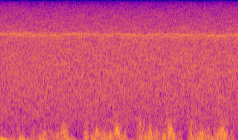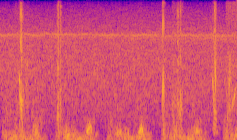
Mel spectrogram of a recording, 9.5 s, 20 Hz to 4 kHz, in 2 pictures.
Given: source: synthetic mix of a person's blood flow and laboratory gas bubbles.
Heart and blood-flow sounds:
Doppler ultrasound of blood flow; precordium
5.05-5.38 s: bubbles
5.88-6.04 s: bubbles
7.99-8.10 s: bubbles
8.20-8.44 s: bubbles
9.00-9.16 s: bubbles
9.28-9.51 s: bubbles
From the record:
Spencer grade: 2 (many but less than half of the cardiac periods contain bubble signals, singularly or in groups); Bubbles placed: only in the low amplitude regions of the cardiac cycle

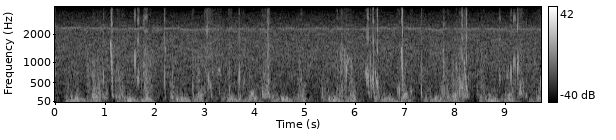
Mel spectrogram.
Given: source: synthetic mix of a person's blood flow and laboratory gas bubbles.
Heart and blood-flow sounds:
Doppler ultrasound of blood flow; precordium
0.00-0.02 s: bubbles
0.62-1.40 s: bubbles
1.56-1.95 s: bubbles
2.15-2.25 s: bubbles
2.28-2.40 s: bubbles
2.74-2.81 s: bubbles
2.98-3.33 s: bubbles
3.45-3.55 s: bubbles
3.65-3.83 s: bubbles
4.10-4.33 s: bubbles
4.90-4.96 s: bubbles
5.30-5.42 s: bubbles
5.61-6.03 s: bubbles
6.17-6.52 s: bubbles
6.82-7.02 s: bubbles
7.08-7.17 s: bubbles
7.30-7.38 s: bubbles
7.69-8.31 s: bubbles
8.43-8.65 s: bubbles
8.87-8.93 s: bubbles
9.07-9.46 s: bubbles
9.59-9.73 s: bubbles
From the record:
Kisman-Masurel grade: 242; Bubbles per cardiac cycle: several, 3 to 8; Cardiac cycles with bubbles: 100%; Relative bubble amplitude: moderate (0.250 to 0.450); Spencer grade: 3 (all of the cardiac periods contain showers or single bubble signals, but not dominating or overriding the cardiac motion signals); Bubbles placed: only in the low amplitude regions of the cardiac cycle

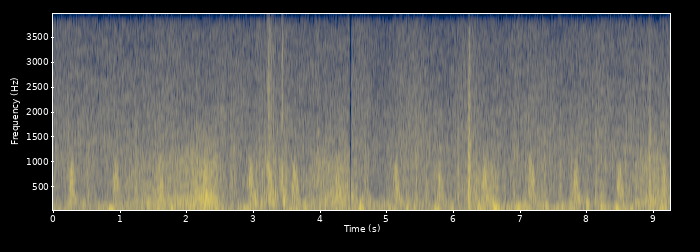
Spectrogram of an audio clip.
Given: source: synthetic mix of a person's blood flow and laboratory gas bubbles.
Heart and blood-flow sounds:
Doppler ultrasound of blood flow; subclavian vein
2.99-3.59 s: bubbles
From the record:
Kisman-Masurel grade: 211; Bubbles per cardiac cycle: several, 3 to 8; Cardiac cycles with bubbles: 1 to 10%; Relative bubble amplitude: barely perceptible (0.100 to 0.250); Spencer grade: 1 (occasional bubble signal discernible with the cardiac motion signal, with majority of cardiac periods free of bubbles); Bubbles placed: anywhere in the cardiac cycle

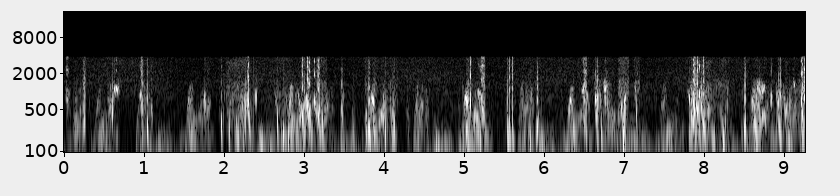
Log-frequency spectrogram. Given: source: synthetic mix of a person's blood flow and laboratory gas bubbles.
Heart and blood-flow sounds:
Doppler ultrasound of blood flow; precordium
0.02-0.27 s: bubbles
0.53-0.71 s: bubbles
0.94-1.12 s: bubbles
1.73-1.84 s: bubbles
1.94-2.43 s: bubbles
2.62-2.85 s: bubbles
2.88-3.29 s: bubbles
3.45-3.52 s: bubbles
3.59-3.65 s: bubbles
3.75-4.18 s: bubbles
5.02-5.34 s: bubbles
5.50-5.65 s: bubbles
5.72-5.97 s: bubbles
6.46-6.58 s: bubbles
6.61-7.06 s: bubbles
7.12-7.20 s: bubbles
7.77-8.33 s: bubbles
8.46-8.56 s: bubbles
8.62-9.15 s: bubbles
9.18-9.27 s: bubbles
From the record:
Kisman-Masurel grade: 243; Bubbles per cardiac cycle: several, 3 to 8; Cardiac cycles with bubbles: 100%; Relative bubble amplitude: loud (0.450 to 0.775); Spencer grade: 3 (all of the cardiac periods contain showers or single bubble signals, but not dominating or overriding the cardiac motion signals); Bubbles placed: anywhere in the cardiac cycle

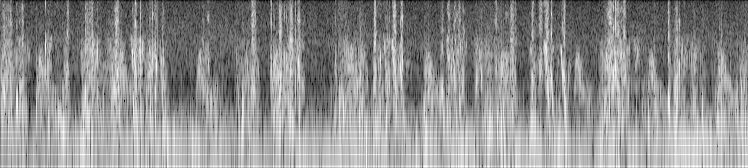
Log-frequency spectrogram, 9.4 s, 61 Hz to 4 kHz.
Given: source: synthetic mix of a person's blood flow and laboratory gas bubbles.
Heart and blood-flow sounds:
Doppler ultrasound of blood flow; subclavian vein
0.00-0.38 s: bubbles
0.43-0.89 s: bubbles
0.98-1.56 s: bubbles
1.60-2.10 s: bubbles
2.51-2.79 s: bubbles
2.92-3.25 s: bubbles
3.34-3.81 s: bubbles
4.12-4.60 s: bubbles
4.63-5.11 s: bubbles
5.26-5.84 s: bubbles
5.92-6.47 s: bubbles
6.60-7.14 s: bubbles
7.48-8.24 s: bubbles
8.32-8.84 s: bubbles
8.90-9.09 s: bubbles
9.18-9.36 s: bubbles
From the record:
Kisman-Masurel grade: 332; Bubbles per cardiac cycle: rolling drumbeat, 9 or more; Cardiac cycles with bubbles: 50 to 99%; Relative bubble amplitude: moderate (0.250 to 0.450); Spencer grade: 3 (all of the cardiac periods contain showers or single bubble signals, but not dominating or overriding the cardiac motion signals); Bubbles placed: anywhere in the cardiac cycle

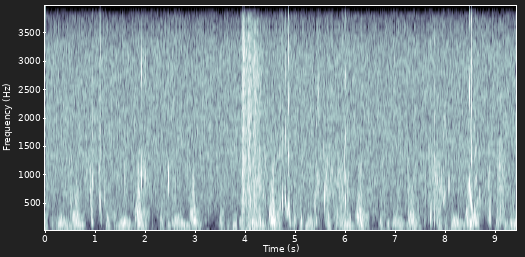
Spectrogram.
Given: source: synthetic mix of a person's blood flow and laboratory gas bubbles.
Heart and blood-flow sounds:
Doppler ultrasound of blood flow; precordium
0.45-0.64 s: bubbles
0.88-0.99 s: bubbles
1.05-1.46 s: bubbles
1.56-1.60 s: bubbles
1.89-2.03 s: bubbles
2.42-2.61 s: bubbles
3.94-4.44 s: bubbles
4.67-4.94 s: bubbles
5.08-5.19 s: bubbles
5.36-6.11 s: bubbles
7.22-7.31 s: bubbles
7.56-8.10 s: bubbles
8.43-8.71 s: bubbles
8.83-8.95 s: bubbles
9.02-9.21 s: bubbles
From the record:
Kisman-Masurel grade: 232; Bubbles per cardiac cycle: several, 3 to 8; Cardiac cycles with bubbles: 50 to 99%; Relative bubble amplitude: moderate (0.250 to 0.450); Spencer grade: 3 (all of the cardiac periods contain showers or single bubble signals, but not dominating or overriding the cardiac motion signals); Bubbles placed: anywhere in the cardiac cycle

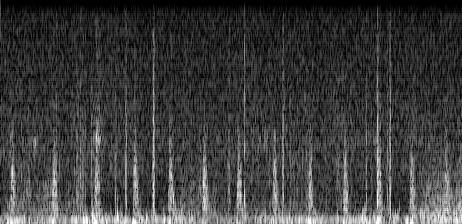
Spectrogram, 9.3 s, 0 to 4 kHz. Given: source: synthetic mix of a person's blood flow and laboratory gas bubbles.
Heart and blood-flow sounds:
Doppler ultrasound of blood flow; subclavian vein
4.85-4.94 s: bubbles
From the record:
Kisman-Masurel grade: 112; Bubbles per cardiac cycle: 1 to 2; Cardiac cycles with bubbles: 1 to 10%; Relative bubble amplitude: moderate (0.250 to 0.450); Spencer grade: 1 (occasional bubble signal discernible with the cardiac motion signal, with majority of cardiac periods free of bubbles); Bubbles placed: anywhere in the cardiac cycle

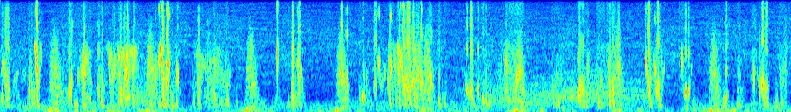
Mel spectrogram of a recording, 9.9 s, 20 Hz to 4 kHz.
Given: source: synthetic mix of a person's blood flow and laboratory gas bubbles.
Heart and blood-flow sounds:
Doppler ultrasound of blood flow; subclavian vein
0.00-0.53 s: bubbles
0.74-1.17 s: bubbles
1.20-1.76 s: bubbles
1.90-2.26 s: bubbles
2.39-2.90 s: bubbles
3.44-3.50 s: bubbles
3.60-3.81 s: bubbles
4.24-4.38 s: bubbles
4.47-4.62 s: bubbles
4.66-5.42 s: bubbles
5.44-5.59 s: bubbles
5.79-6.54 s: bubbles
6.88-7.05 s: bubbles
7.19-7.37 s: bubbles
7.44-7.71 s: bubbles
8.06-8.30 s: bubbles
8.48-8.65 s: bubbles
9.04-9.12 s: bubbles
9.21-9.30 s: bubbles
9.38-9.62 s: bubbles
9.73-9.81 s: bubbles
From the record:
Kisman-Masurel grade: 243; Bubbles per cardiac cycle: several, 3 to 8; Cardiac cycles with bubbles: 100%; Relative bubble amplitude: loud (0.450 to 0.775); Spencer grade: 3 (all of the cardiac periods contain showers or single bubble signals, but not dominating or overriding the cardiac motion signals); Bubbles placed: anywhere in the cardiac cycle

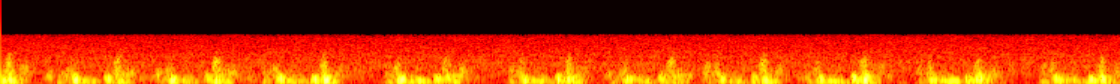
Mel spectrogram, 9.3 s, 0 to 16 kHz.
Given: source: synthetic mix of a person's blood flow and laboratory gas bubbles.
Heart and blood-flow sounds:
Doppler ultrasound of blood flow; precordium
no bubbles
From the record:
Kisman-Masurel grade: 000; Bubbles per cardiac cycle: 0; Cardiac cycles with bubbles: 0%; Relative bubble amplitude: no bubbles discernible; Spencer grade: 0 (complete lack of bubble signals)

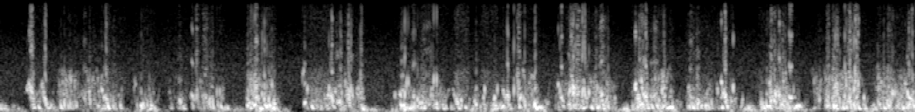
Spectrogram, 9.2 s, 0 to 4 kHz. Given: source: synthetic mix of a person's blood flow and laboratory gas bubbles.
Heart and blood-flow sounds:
Doppler ultrasound of blood flow; precordium
0.24-1.25 s: bubbles
1.32-1.56 s: bubbles
1.66-2.25 s: bubbles
2.46-2.80 s: bubbles
3.00-3.68 s: bubbles
3.91-5.41 s: bubbles
5.53-6.20 s: bubbles
6.30-6.77 s: bubbles
6.84-7.37 s: bubbles
7.57-8.01 s: bubbles
8.10-9.16 s: bubbles
From the record:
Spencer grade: 4 (maximum detectable bubble signal sounding continuously throughout systole and diastole of every cardiac period, and overriding the amplitude of the normal cardiac signals); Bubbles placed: anywhere in the cardiac cycle

